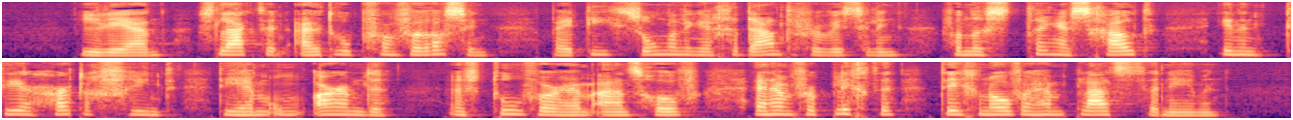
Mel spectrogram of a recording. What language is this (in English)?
Dutch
